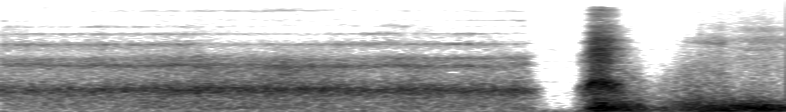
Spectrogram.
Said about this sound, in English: So what I'm going to do is I'm going to do a yin qi rhythm. And so again, I'm going to be doing, again from the back of the throat, a long inhale and a short exhale. Listen.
